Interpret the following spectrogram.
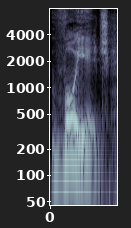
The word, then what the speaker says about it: voyage: in the process voyage it's voyage que rima con bridge it's maiden voyage then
